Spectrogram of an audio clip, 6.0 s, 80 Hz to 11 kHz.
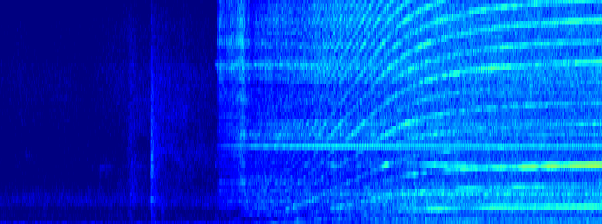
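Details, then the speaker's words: Vevor MX400 (WM210V) benchtop mini lathe after three years of use, running in reverse: spins up with climbing tones, then a steady high whine; owner thinks it's the motor and suspects it may be going out, pulley to be removed for inspection. "but I think it's the motor going in reverse. It has this kind of a whining noise. I don't know if that's indicative of the motor going out or something like that,"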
